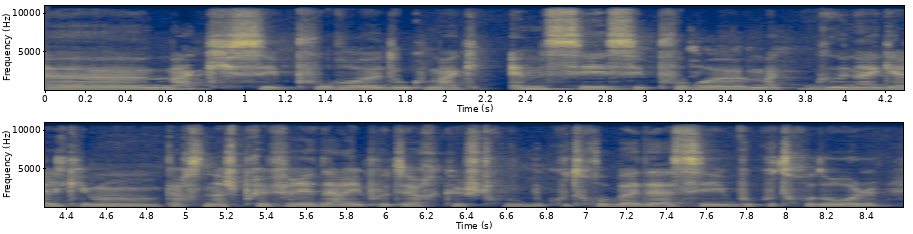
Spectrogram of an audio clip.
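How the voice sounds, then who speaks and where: The speech comes at a fairly slow pace with very even loudness. The intonation is monotone and flat. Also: woman, medium pitch for a woman. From Île-de-France (Paris region), France. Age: 30s. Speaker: fantasy author and product manager. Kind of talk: podcast interview. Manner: many hesitations (euh).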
